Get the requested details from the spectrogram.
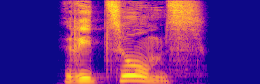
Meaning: genitive singular of Rhizom
- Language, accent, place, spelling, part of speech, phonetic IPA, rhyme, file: German, Germany, Berlin, Rhizoms, noun, [ʁiˈt͡soːms], -oːms, De-Rhizoms.ogg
